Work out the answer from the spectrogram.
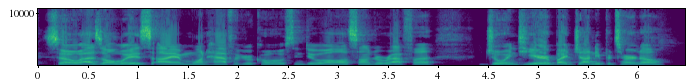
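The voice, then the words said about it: Slightly hoarse voice. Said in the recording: “my voice is a little hoarse, I was at a wedding this weekend”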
